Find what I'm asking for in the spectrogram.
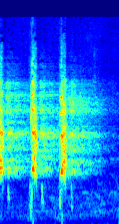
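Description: A dog gives three quick, sharp barks about half a second apart, moderately loud, with no voices.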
